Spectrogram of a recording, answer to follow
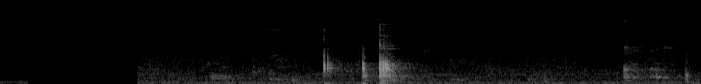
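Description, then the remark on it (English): A preacher drinking water from a glass during a sermon: a few light clinks and soft knocks of the glass, with a brief cluster midway and one more later, over quiet background hiss and no talking. “Okay, that was the drinking water part of a sermon.”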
